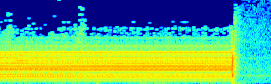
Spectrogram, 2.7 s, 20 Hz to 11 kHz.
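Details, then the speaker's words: Late-1940s RCA 8R71 AM/FM radio tuned between AM stations with volume up: steady rough buzz with many overtones, cutting off sharply; interference from nearby LED lighting. "oh yeah that's why you don't use LED lighting around with the trade is now try tuning around the dial should sound a little bit better"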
